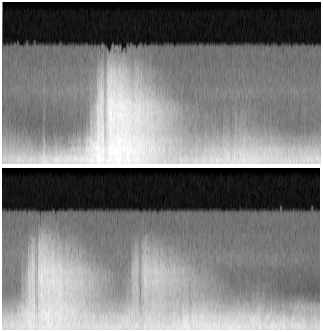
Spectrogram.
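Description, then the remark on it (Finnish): Artillery fire rumbles steadily throughout, a dense, low roar broken by three heavier booming blasts that swell up and fade back into the constant din. No voices are heard. “Valvoneina, ääntyneinä, loppuun kuluneina he odottivat tuon jyrinän loppumista.”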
